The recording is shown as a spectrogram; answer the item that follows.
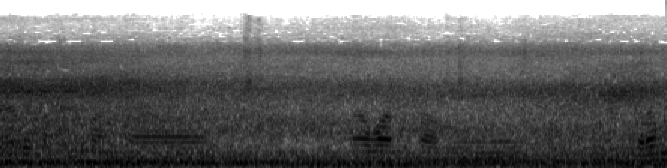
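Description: Brief, indistinct snatches of a man's voice over a steady low hum of city traffic.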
